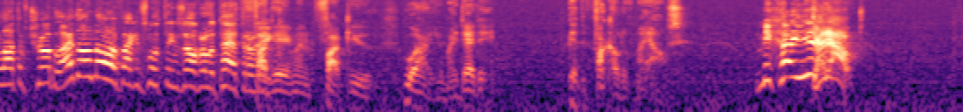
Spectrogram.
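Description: A man speaks angrily and emotionally up close.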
